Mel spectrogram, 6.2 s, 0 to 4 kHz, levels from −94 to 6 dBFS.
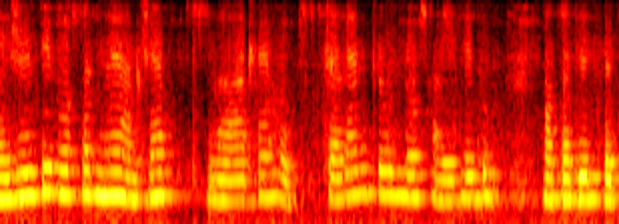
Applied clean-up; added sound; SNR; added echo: neural separator model SepFormer DNS4.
